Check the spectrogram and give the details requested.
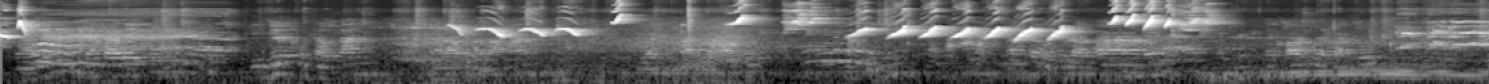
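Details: White-rumped shama from Medan, said to sing readily every day: varied chattering and mimic-like phrases, then long runs of fast rising whistled notes repeated about three per second, with faint background hum.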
